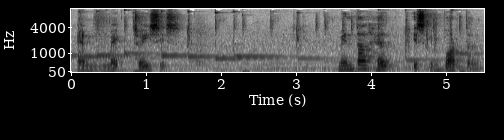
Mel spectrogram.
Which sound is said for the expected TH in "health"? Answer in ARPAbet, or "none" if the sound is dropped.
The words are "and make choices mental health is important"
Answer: T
